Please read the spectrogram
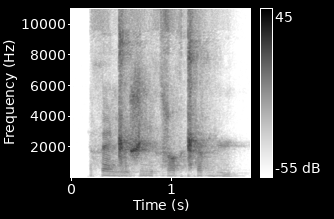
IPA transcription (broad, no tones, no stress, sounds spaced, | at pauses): θ ɛ ŋ͡ǁ ʉ ʃ iː θ z ɔ θ ǁʰ œ b y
